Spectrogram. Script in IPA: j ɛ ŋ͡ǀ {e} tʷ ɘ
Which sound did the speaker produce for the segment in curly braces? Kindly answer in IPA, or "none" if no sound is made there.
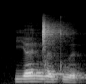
ɛ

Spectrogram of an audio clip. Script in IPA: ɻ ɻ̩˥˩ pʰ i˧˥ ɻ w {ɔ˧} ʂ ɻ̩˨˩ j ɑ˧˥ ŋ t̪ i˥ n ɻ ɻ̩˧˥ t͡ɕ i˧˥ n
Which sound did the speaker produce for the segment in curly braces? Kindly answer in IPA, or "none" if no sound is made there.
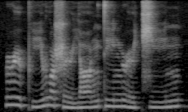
ɔ˧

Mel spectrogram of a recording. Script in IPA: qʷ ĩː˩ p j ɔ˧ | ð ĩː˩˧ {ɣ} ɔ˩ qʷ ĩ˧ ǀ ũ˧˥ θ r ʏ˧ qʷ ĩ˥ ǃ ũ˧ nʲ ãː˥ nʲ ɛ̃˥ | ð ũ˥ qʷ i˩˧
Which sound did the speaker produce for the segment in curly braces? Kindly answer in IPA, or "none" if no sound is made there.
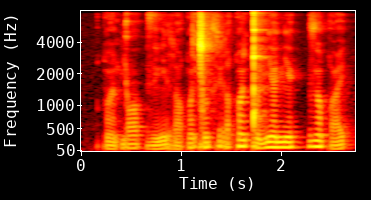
r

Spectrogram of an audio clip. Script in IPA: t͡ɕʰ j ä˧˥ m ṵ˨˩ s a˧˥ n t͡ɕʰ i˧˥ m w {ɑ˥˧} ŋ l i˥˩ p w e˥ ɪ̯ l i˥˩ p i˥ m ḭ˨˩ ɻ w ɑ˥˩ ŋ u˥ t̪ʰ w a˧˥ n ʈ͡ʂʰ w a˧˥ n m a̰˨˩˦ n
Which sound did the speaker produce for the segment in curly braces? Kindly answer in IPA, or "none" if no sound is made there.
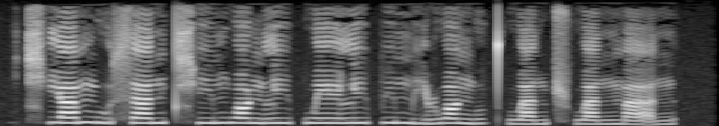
ɑ˥˧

